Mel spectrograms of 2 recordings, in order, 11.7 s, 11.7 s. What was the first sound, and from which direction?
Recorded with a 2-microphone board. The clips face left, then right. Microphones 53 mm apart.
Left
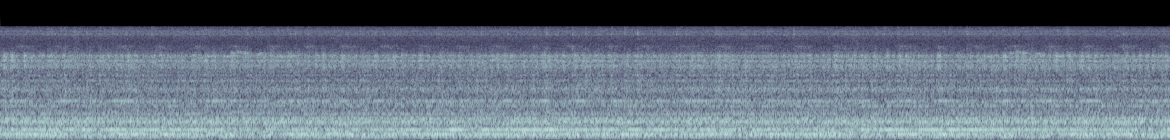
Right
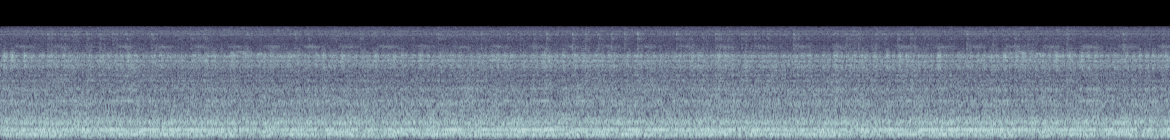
An insect, 70° right (ahead or behind).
